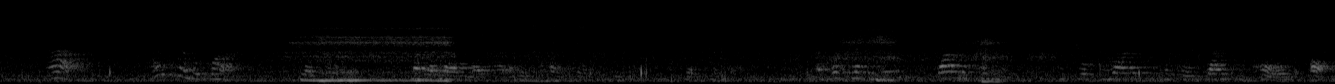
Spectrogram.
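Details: Snoring while fast asleep and out cold: repeated rough, snorting breath sounds with some faint whistling tones.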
